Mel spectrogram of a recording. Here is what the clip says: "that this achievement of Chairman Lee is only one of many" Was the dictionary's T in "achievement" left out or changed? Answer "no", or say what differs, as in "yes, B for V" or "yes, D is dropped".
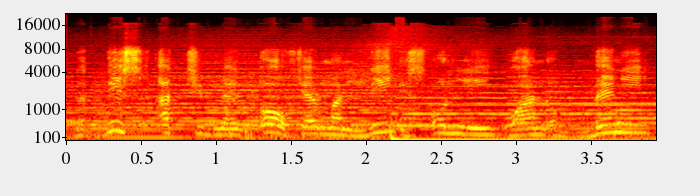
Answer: yes, T is dropped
